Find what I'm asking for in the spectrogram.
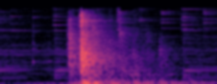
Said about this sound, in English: Now let's watch the door close, guys.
